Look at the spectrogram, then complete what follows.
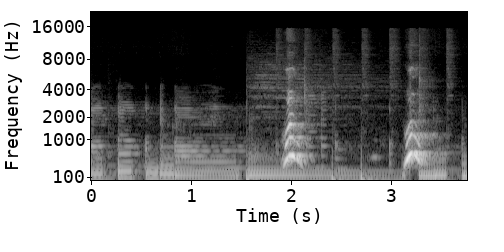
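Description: A dog growls low and steadily, then lets out two sharp, loud, aggressive barks about a second apart, with no one talking.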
